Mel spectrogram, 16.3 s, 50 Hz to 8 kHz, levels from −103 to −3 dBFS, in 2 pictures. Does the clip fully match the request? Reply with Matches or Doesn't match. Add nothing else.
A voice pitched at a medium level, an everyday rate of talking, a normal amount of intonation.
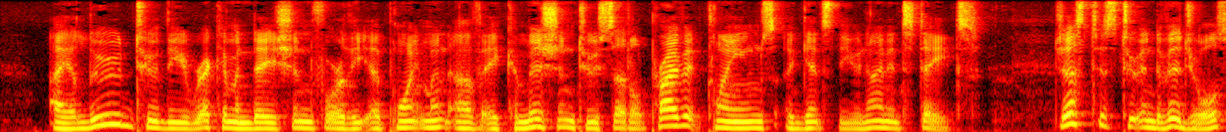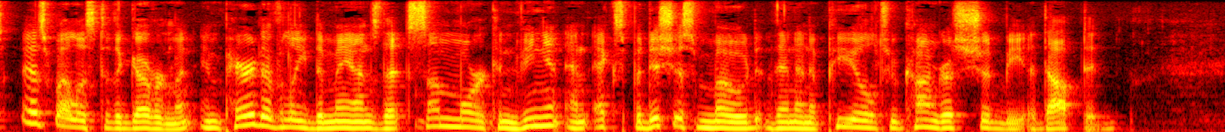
Matches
